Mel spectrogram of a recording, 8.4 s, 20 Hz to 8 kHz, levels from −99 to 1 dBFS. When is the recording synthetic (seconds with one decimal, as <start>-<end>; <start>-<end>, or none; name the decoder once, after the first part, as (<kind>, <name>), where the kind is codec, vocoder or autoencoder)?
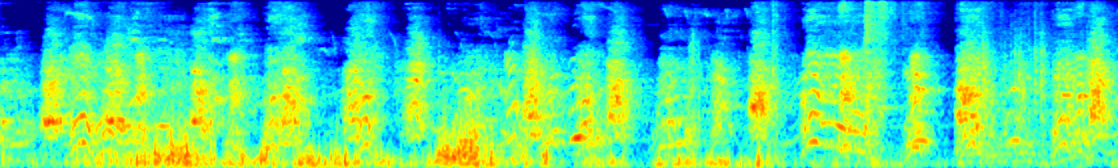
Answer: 0.6-5.6 (vocoder, BigVGAN v2); 6.2-7.8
